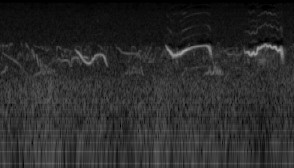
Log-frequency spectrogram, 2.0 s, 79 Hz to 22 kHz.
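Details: A crested lark sings close by in the Manych steppe on the early morning of 23 April 2024, despite gusty wind. It gives three clear, slurred, high, sweet whistled phrases about half a second apart, over a soft rush of wind.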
